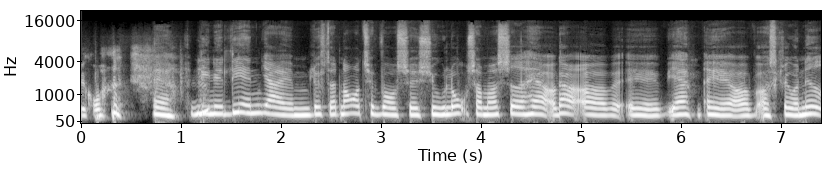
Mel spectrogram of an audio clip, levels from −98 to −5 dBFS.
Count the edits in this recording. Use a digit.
2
